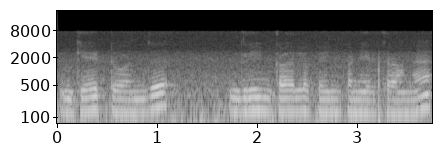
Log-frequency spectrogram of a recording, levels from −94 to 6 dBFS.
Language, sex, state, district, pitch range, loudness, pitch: Tamil, male, Tamil Nadu, Chennai, 125-135 Hz, -20 LUFS, 130 Hz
